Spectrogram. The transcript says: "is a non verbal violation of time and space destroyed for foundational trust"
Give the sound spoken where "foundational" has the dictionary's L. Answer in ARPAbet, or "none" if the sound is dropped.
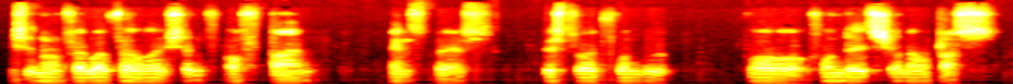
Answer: W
